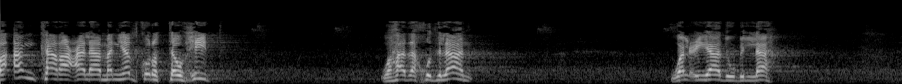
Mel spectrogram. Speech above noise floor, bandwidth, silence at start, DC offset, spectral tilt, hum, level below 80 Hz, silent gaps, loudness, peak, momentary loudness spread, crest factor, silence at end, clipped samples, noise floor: 34 dB; 8 kHz; 0 s; under 0.1%; -3 dB/octave; none; -74 dBFS; none; -21 LUFS; -4 dBFS; 8 LU; 20 dB; 1.2 s; under 0.1%; -56 dBFS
